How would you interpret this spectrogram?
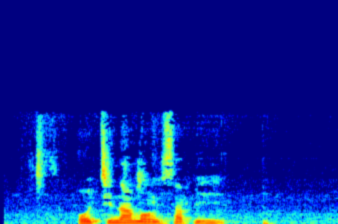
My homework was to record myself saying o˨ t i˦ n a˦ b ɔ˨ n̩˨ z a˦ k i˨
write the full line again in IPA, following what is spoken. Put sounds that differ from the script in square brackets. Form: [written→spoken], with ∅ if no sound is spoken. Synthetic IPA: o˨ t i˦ n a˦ [b→m] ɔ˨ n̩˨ [z→s] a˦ [k→p] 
